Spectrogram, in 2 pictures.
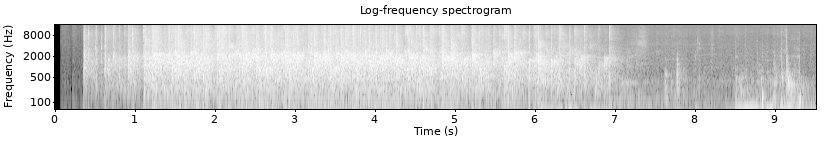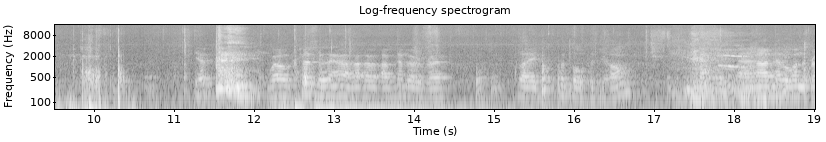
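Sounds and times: audience applauding: 0.3 - 7.4.

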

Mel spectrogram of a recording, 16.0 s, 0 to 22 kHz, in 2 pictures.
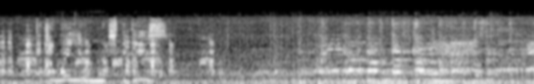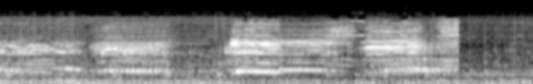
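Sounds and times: sheep bleating: 6.6 - 10.7, 11.4 - 14.9.

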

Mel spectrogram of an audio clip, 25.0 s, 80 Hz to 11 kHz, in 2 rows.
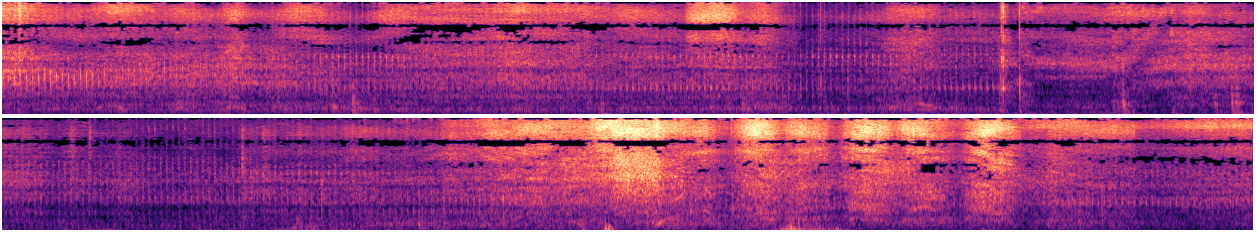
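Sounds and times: steam hissing: 0.0 - 8.0, 16.1 - 25.0
steamer pump buzzing: 0.0 - 25.0.

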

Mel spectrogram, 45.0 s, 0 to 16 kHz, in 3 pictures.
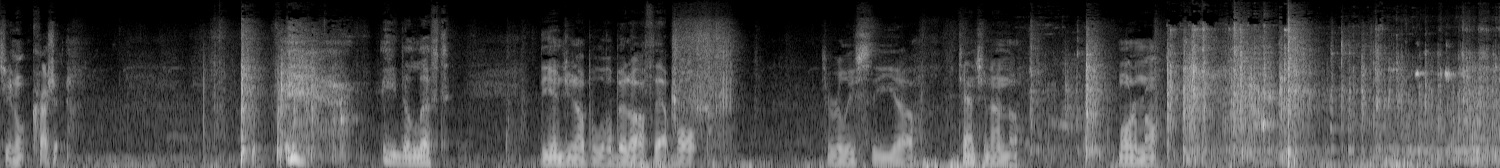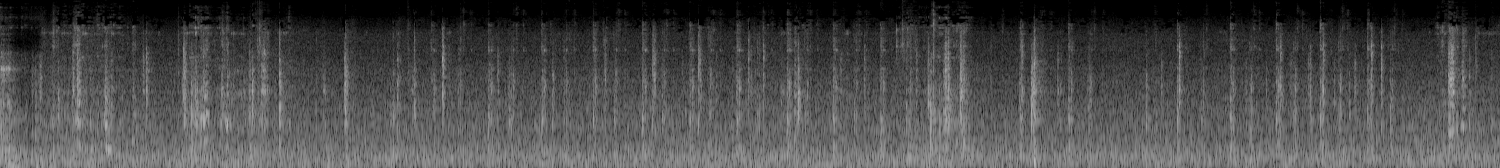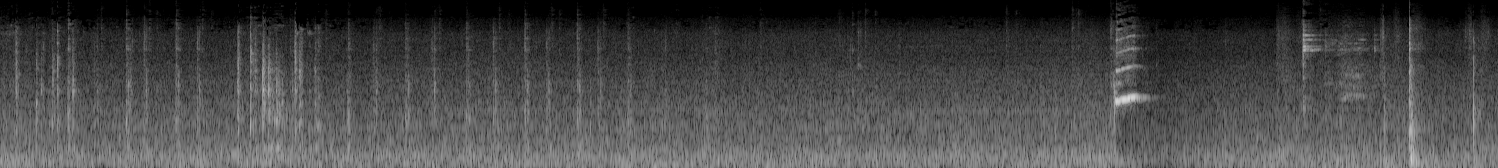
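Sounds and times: floor jack clicking and creaking: 10.2 - 36.4
knocks and clatter: 10.3 - 37.3.

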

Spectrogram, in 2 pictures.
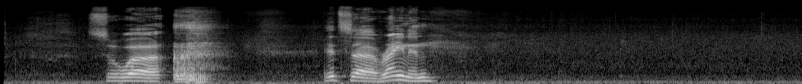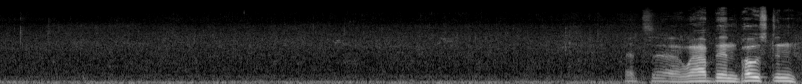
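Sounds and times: steady rain hiss: 0.0 - 16.0
raindrops ticking: 0.1 - 16.0.

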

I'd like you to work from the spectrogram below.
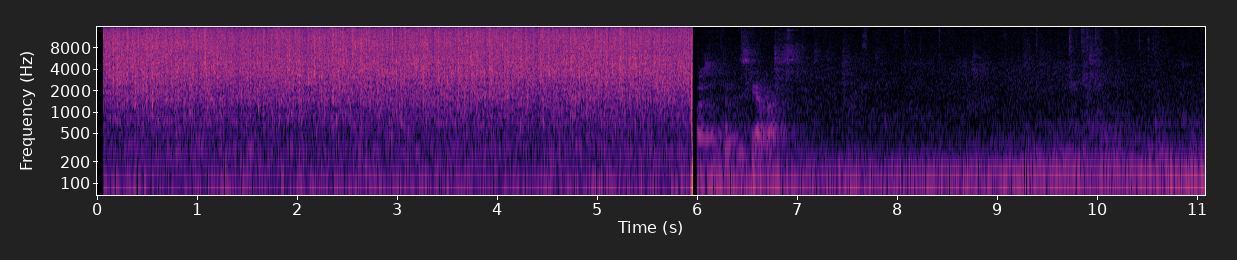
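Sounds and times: water hissing: 0.1 - 6.0.

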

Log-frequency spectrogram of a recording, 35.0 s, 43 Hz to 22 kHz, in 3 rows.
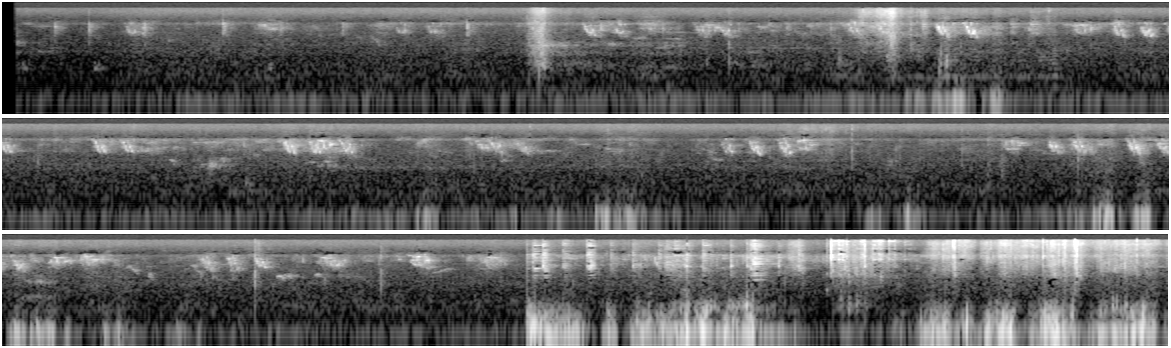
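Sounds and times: small birds chirping: 0.2 - 35.0
wind rumble on microphone: 16.8 - 18.3, 22.4 - 25.4, 28.6 - 31.3, 32.2 - 35.0.

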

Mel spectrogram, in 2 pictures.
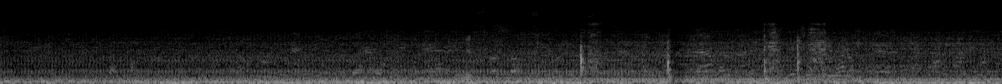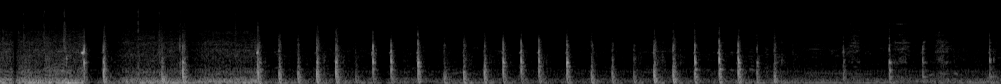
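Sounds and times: market crowd noise: 0.0 - 20.0
cleaver chopping on cutting board: 10.6 - 20.0.

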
